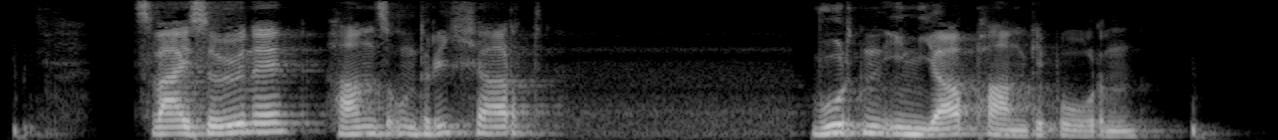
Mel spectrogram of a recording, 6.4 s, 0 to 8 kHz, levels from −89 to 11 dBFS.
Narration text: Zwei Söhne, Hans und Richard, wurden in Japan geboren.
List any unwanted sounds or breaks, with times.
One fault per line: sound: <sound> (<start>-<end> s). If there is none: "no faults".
no faults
